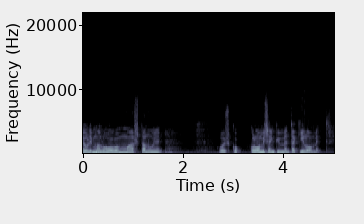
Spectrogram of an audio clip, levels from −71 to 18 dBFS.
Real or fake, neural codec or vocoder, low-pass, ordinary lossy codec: fake; vocoder, 44.1 kHz, 128 mel bands, Pupu-Vocoder; 19.8 kHz; none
